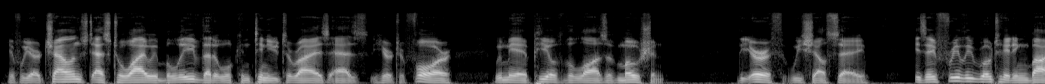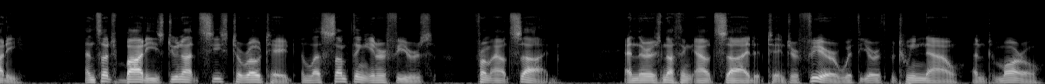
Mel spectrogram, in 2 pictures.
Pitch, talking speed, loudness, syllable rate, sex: 95 Hz, 180 wpm, -21 LUFS, 5.8 syllables/s, male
